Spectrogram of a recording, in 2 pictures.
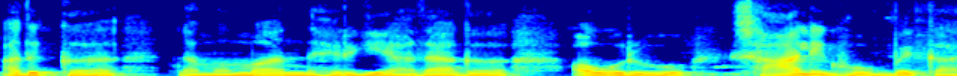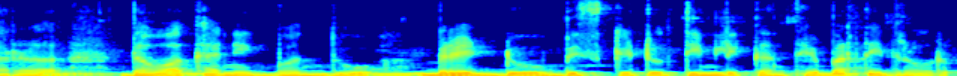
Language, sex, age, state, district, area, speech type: Kannada, female, 60+, Karnataka, Dharwad, rural, spontaneous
